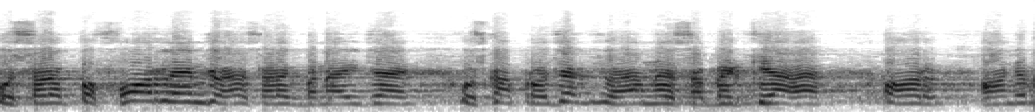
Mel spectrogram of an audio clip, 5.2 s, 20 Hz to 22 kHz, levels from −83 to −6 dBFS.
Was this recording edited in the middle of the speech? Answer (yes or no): no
